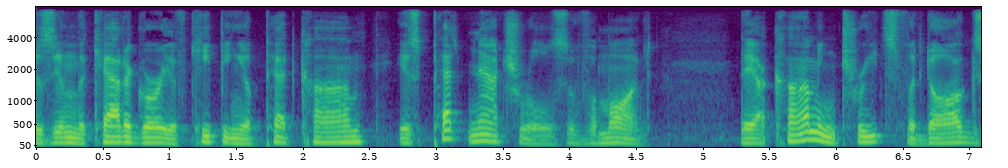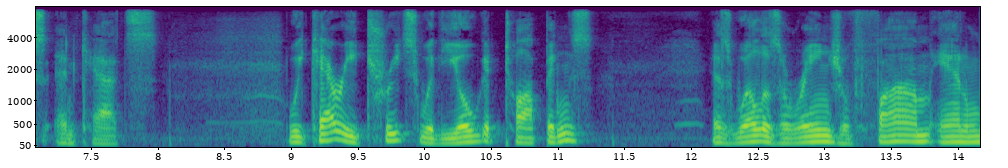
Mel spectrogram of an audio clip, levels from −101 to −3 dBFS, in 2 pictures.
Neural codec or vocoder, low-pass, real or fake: none; 7.2 kHz; real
